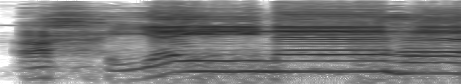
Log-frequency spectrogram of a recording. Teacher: نا کے اوپر کھڑی زبر ہے، ایک الف کے برابر کھینچ کر پڑھیں گے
